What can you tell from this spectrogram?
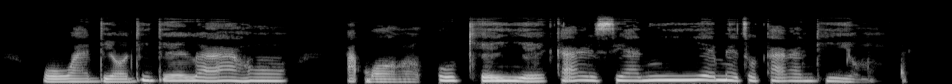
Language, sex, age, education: Igbo, male, 15-29, secondary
